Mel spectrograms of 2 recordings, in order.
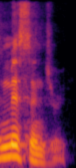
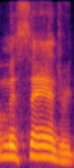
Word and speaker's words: misandry: This is misandry or misandry, depending on how you want to pronounce it.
